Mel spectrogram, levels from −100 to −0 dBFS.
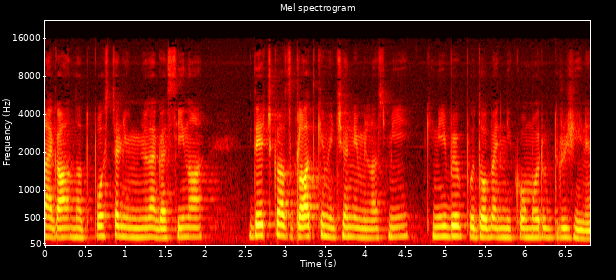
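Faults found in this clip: Nothing stood out on listening to this speech recording.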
